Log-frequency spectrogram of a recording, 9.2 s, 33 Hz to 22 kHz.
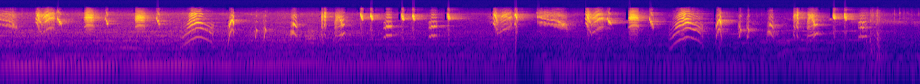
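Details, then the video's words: Long-tailed shrike lure song meant to prompt other shrikes to sing: a dense run of sharp, rapid chirps and downward-sweeping whistled notes, varied and high-pitched, with a low steady hum underneath. "Pancingan Cendet Terbaru 2020 Gacor Dor Bakal Nyaut"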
